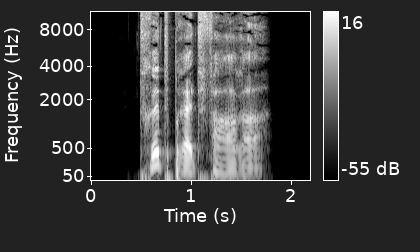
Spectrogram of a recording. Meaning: freeloader, free rider
- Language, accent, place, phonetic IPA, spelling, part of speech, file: German, Germany, Berlin, [ˈtʁɪtbʁɛtˌfaːʁɐ], Trittbrettfahrer, noun, De-Trittbrettfahrer.ogg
